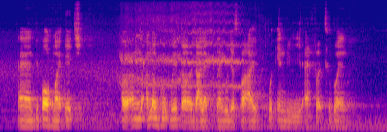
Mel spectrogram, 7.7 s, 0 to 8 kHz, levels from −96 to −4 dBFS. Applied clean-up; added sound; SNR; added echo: none; Motor vehicle (road); 17 dB; reverberation time 2.3 s.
